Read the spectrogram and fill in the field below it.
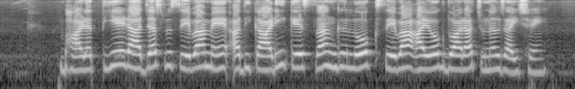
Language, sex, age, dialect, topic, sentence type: Magahi, female, 41-45, Western, banking, statement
